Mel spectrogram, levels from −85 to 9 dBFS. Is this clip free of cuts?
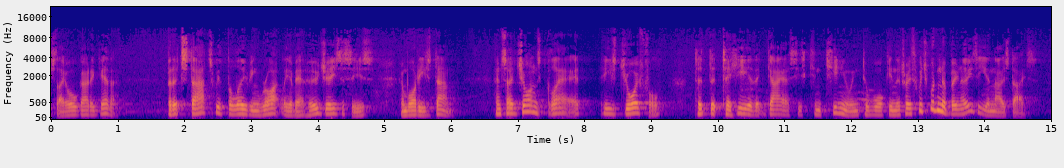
yes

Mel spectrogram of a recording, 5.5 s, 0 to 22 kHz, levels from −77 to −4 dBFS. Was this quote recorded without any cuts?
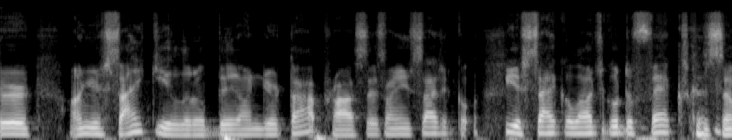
no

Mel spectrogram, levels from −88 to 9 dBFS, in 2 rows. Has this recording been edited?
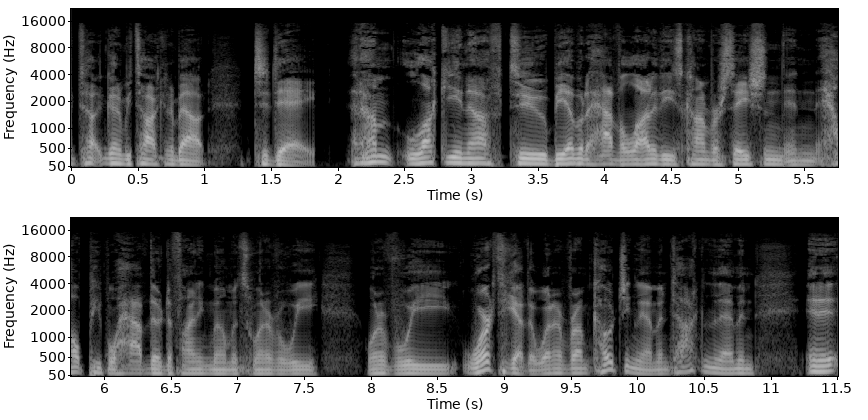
yes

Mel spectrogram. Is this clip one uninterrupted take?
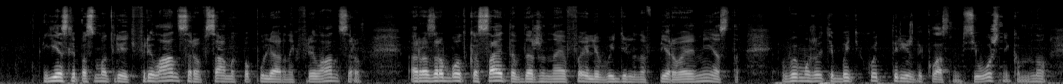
no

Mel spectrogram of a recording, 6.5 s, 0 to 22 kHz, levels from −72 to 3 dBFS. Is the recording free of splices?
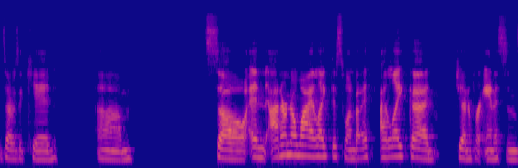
yes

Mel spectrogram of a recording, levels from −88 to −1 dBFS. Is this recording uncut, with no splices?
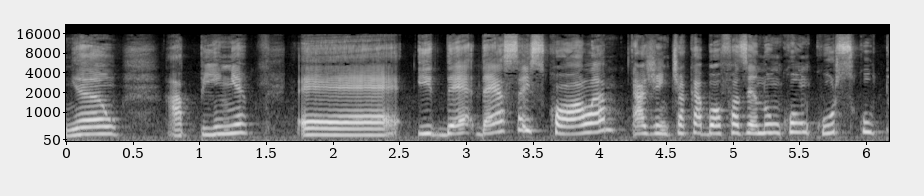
no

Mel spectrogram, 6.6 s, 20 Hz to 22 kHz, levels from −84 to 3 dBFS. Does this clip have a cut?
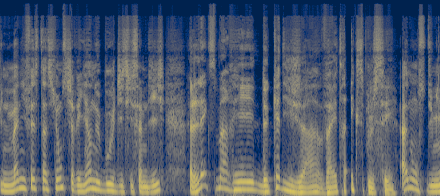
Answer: yes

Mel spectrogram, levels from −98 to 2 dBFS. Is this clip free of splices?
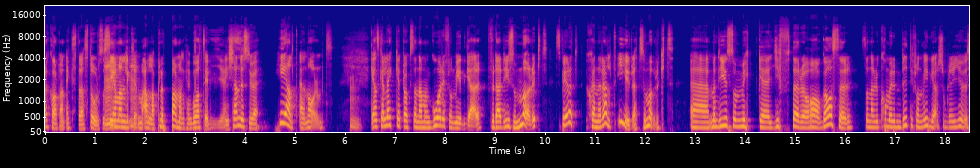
yes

